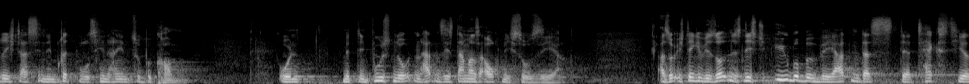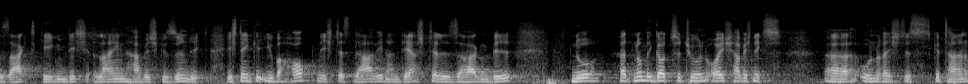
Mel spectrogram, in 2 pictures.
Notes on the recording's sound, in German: Predigt aus dem Gottesdienst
